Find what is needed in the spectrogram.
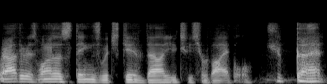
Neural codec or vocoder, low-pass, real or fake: codec, 16 kHz in and 24 kHz out, 0.6 kbps, FireRedTTS-2 codec; 7.2 kHz; fake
